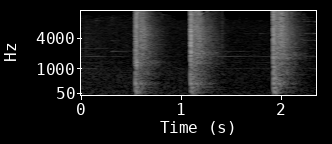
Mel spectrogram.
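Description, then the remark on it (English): A meat mallet pounds chicken breasts three times, each a heavy, dull thwack with a short ringing tail, spaced slightly unevenly. No voices accompany the blows. “Inside, Grace pounds chicken breasts with a mallet.”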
